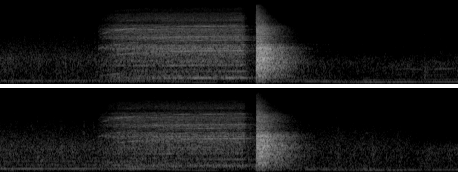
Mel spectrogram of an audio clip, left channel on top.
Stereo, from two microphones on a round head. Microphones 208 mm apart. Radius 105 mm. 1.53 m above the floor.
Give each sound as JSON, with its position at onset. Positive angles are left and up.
{"t": 1.0, "sound": "a blender", "side_deg": 25, "distance_m": 2.5}
{"t": 2.6, "sound": "a clap", "side_deg": 30, "distance_m": 3.5}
